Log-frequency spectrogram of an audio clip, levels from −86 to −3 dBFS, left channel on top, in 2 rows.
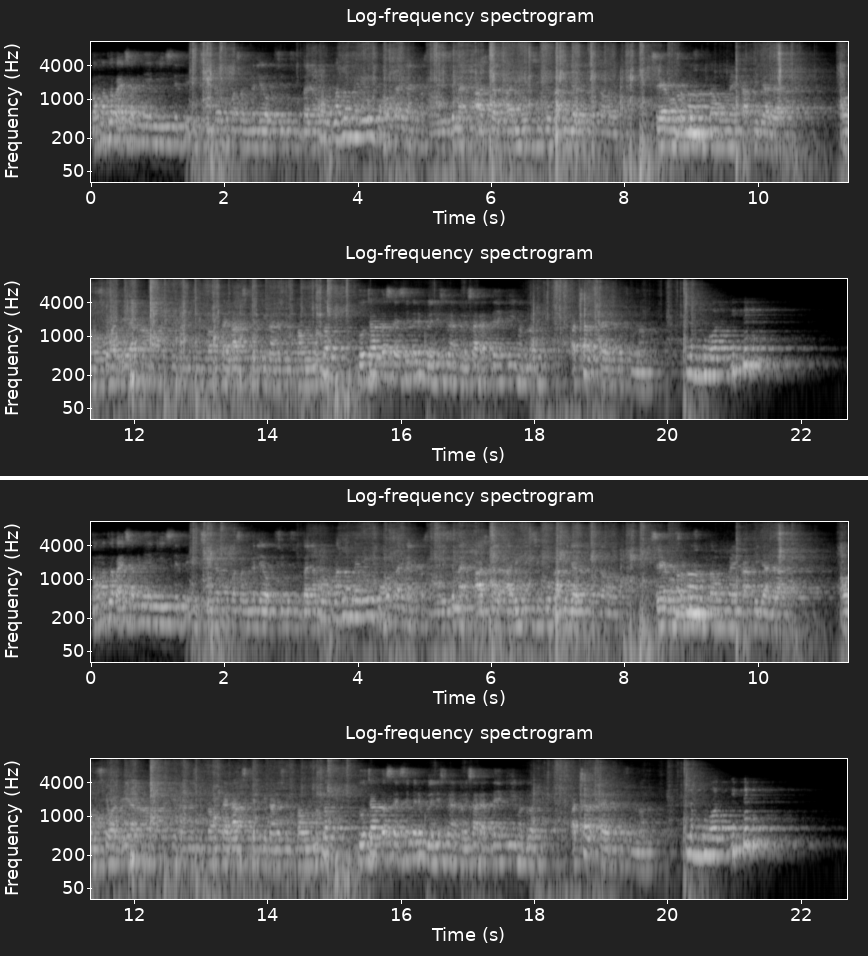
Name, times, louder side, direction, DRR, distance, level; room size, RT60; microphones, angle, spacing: voice 1, 0.0-7.9 8.4-10.4 11.2-15.0 15.3-18.1 18.5-19.7, equal, 10° left, -4 dB, 1.9 m, -31 dB
sound 1, 1.4-15.5 16.0-16.1 16.3-17.4 17.9-20.5, left 3 dB, 40° left, 1.1 m, -35 dB
voice 2, 8.7-9.2 20.2-21.3, right 1 dB, 25° right, -6 dB, 1.7 m, -28 dB
18.5 x 6.5 x 9.2 m, 2.1 s
head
